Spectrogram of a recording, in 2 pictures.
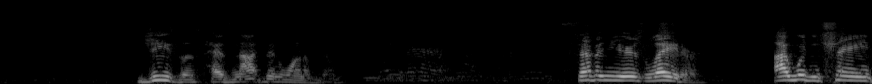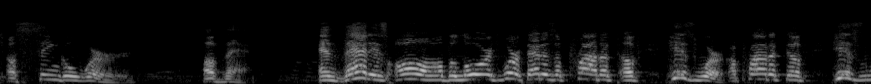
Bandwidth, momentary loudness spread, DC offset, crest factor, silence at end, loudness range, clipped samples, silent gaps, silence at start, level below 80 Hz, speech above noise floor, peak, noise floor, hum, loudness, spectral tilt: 7.6 kHz; 16 LU; under 0.1%; 18 dB; 0 s; 13 LU; under 0.1%; none; 1.4 s; -70 dBFS; 44 dB; -12 dBFS; -74 dBFS; none; -30 LUFS; -6.5 dB/octave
